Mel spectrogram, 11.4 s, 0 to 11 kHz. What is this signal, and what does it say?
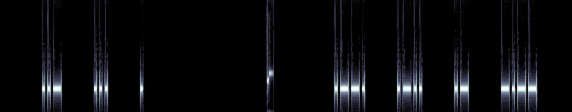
Morse code, heard as a keyed tone, about 22 wpm, spaced as for 10 wpm, 700 Hz. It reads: USE PLAY
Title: 4x Character Spacing - Top 300 Words - 22wpm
